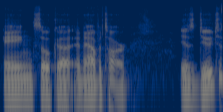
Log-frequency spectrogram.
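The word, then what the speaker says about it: Sokka: pronunciation would be eero for the uncle uh soka would be correct in that pronunciation but here's the thing this takes place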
